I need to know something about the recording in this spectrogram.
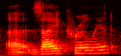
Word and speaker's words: Zerkaland: The Empire of Zerkaland says, just FYI, our nation is pronounced Zycroland.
